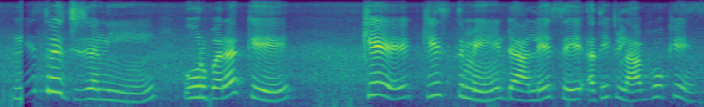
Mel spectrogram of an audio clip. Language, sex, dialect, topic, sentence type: Bhojpuri, female, Southern / Standard, agriculture, question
